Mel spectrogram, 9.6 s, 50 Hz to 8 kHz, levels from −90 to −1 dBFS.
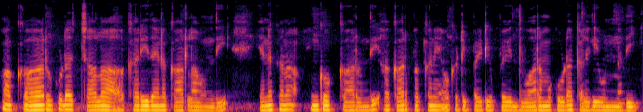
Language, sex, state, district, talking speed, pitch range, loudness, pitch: Telugu, male, Andhra Pradesh, Sri Satya Sai, 130 wpm, 105-120 Hz, -18 LUFS, 115 Hz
